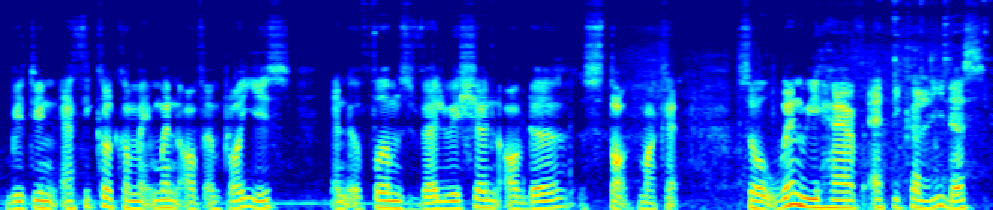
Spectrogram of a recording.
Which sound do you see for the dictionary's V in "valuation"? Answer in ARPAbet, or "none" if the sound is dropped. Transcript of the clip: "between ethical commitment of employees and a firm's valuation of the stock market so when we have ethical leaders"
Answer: V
